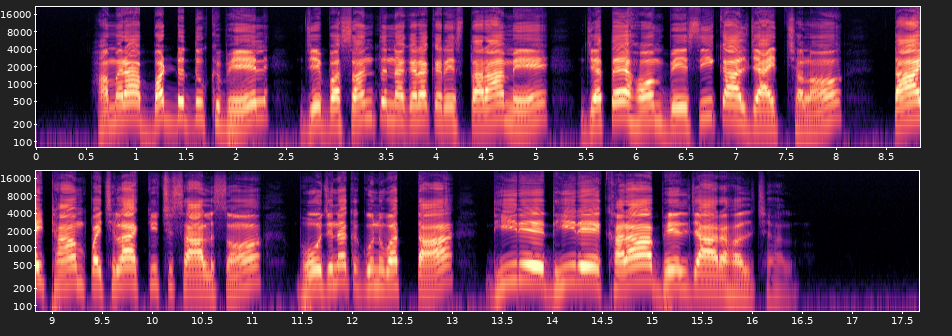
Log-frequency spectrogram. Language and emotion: Maithili, sad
